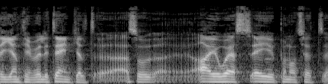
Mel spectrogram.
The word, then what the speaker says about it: iOS: Är det rätt uttal förresten? Uh, ja, om du frågar Steve Jobs eh, så han uttalade det typ iOS.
